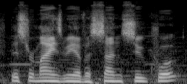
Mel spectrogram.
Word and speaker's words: Sun Tzu: Like 1,500 years before Frederick the Great said it, Sun Tzu, which Sun Tzu is actually correct pronunciation for those out there about to correct me.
